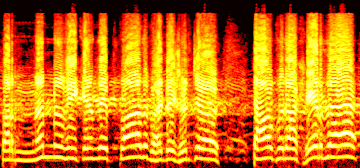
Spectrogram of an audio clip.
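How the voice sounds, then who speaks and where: A man commentates a rural kabaddi match in a frantic style with an Indian Punjab accent. His voice is pitched extremely high and cuts through brightly, and he fires off repeated names and phrases in excited bursts. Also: normal speed, poor audio. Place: live commentary at a village kabaddi tournament ground.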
